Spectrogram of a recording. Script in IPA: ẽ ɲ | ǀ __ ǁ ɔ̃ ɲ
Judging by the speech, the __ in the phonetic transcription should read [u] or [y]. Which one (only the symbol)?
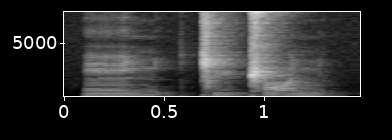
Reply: y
